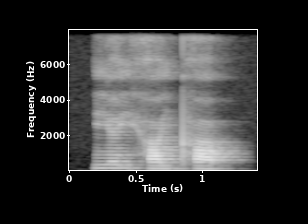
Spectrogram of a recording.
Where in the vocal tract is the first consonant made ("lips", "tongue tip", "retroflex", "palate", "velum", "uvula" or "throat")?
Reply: palate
